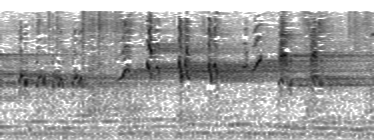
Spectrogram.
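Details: Oriental magpie-robin (kacer daput) basic song, played to lure young speckled wild birds and to coax moulting birds into singing: rapid clear whistled notes, some rising and some falling, about three per second with short pauses, over a faint low hum.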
